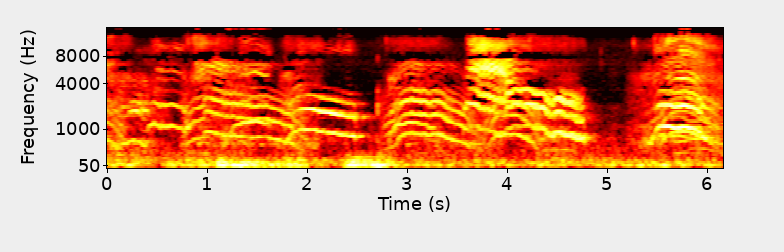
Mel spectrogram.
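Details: Several newborn kittens with their mother cat, the litter weak after one kitten died: a dense chorus of overlapping high arched mews, wavering and continuous, with a soft low rumble underneath.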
